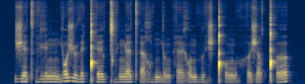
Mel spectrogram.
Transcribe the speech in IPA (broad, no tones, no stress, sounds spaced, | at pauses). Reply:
ʒ ɛ tʼ æ̤ ɣ ɛ ŋ ʊ ŋ j ɔ ʒ ə˞ ð ɛ ǃʰ ɛ l ǀ æ̤ ŋ æ tʼ æ ʁ ṳ ŋ j ʌ ŋ h æ ɣ ɔ n ṳ l æ̤ ʒ ǃʰ ɔ ŋ l ɔ̤ h ʌ ʒ ɑ l ǃʰ ʌ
